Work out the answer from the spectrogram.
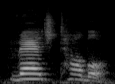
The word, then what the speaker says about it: vegetable: Vegetable. Cái từ này chỉ có 3 âm tiết thôi. Vegetable. Vegetable, vegetable, okay, vegetable, vegetable. Trọng âm rơi vào âm tiết đầu tiên nhé.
